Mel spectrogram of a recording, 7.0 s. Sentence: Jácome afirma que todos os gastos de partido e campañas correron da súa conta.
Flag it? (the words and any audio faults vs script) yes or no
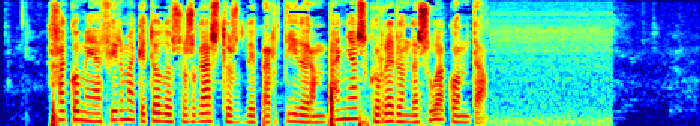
yes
